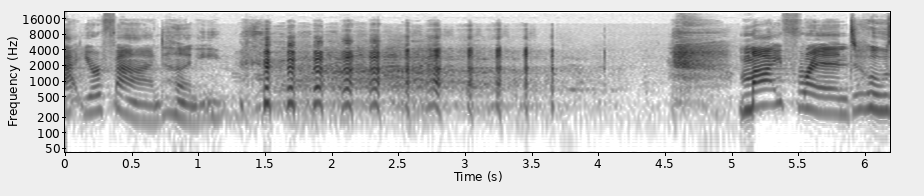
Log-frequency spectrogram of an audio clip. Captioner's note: laughter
